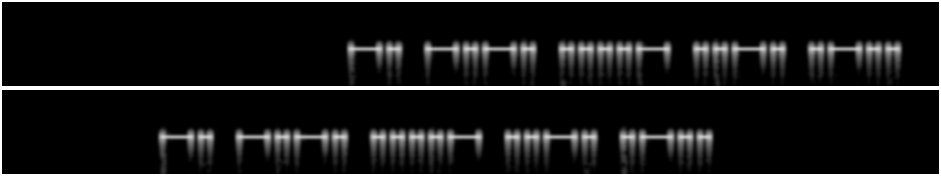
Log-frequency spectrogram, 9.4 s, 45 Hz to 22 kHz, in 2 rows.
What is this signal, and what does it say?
Morse code, heard as a keyed tone, about 25 wpm, 700 Hz. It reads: NC4FL NC4FL
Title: USA Call Signs - 5 Characters - Repeated 2x - 25wpm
